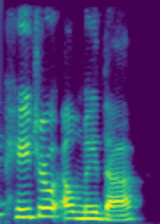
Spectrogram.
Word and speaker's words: Pedro Almeida: And today, Pedro Almeida, CEO and co-founder of MindProber, is joining me.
